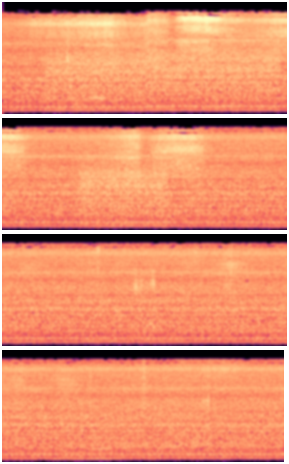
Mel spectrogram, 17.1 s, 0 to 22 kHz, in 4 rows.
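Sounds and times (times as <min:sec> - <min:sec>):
low machine hum: 0:00.0 - 0:17.0
hiss: 0:00.2 - 0:04.8, 0:05.4 - 0:07.5.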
